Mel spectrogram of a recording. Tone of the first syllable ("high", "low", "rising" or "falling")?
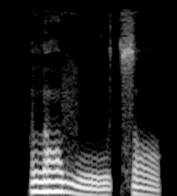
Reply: high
